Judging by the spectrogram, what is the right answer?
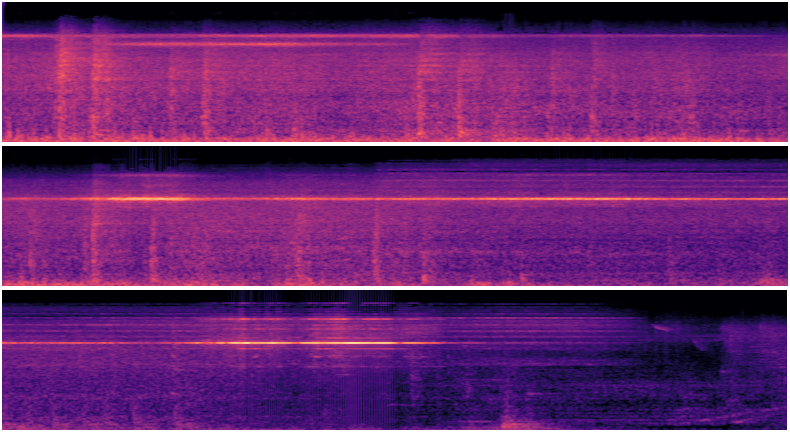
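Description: Rumble and clatter of a passenger train's wheels running on the rails; about six seconds in a steady high-pitched wheel squeal sets in and lasts about nine seconds while the rumble fades away as the train slows, ending fairly quiet.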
